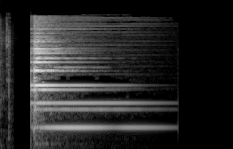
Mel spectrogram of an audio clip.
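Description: Subscribe-button animation sound effect: a short mouse click, then about a third of a second later a bright notification-bell ding that rings out and fades over about a second and a half.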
